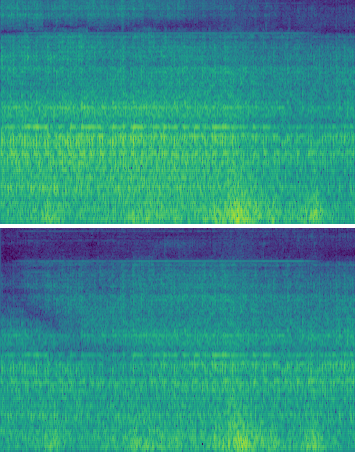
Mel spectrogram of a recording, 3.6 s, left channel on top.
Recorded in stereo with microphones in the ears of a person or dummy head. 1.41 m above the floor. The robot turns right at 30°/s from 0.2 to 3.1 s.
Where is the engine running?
100° left; by 3.6 s 170° right.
